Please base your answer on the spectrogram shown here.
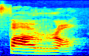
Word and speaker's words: farro: a whole grain called farro with two RS gentlemen far very good the more you roll your RS the more you love farro so farro is an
